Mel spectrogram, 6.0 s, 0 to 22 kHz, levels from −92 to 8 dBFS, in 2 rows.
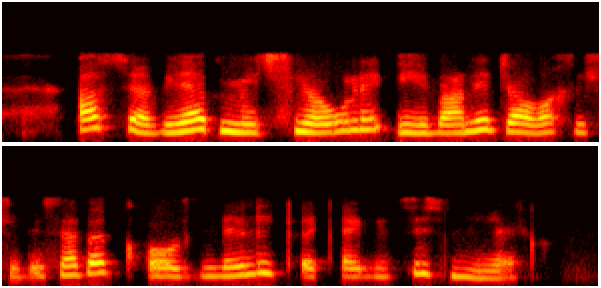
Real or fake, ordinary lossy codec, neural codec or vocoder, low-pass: fake; Opus, 16 kbps; codec, 16 kHz, 1 kbps, FreqCodec, larger model; 5.4 kHz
